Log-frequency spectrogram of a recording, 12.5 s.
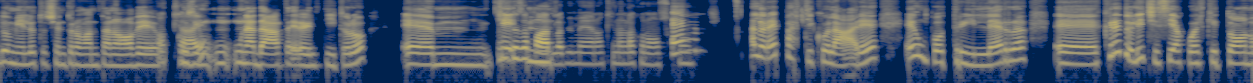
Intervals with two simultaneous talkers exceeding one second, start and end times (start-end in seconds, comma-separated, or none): none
